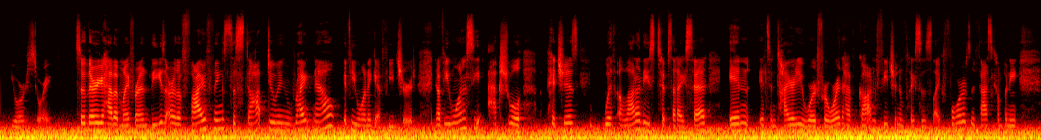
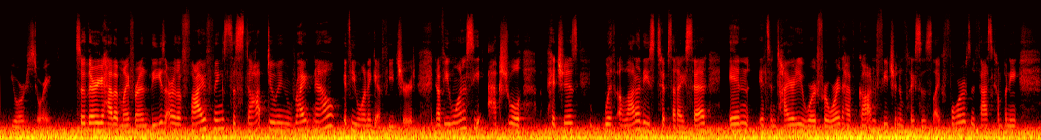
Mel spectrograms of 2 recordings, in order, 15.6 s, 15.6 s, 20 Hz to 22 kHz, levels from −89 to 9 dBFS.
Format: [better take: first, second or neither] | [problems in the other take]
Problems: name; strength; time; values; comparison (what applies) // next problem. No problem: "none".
neither | low rumble; loud; throughout; 5 dB below the speech; the same in both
